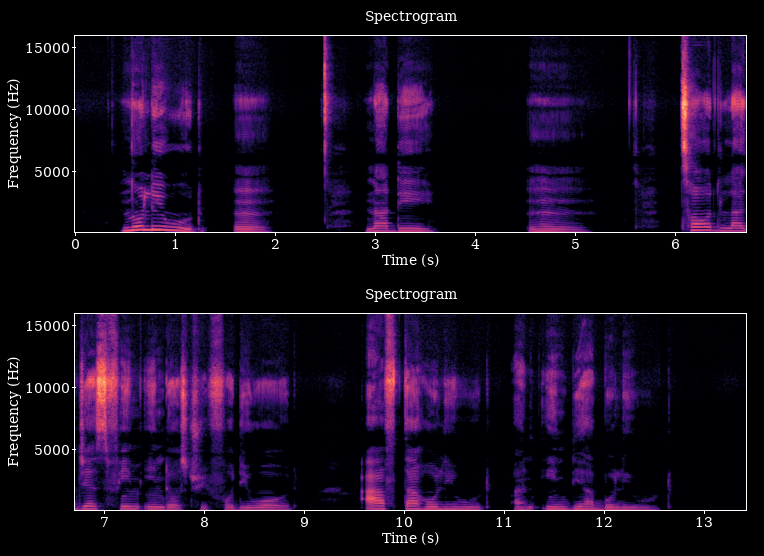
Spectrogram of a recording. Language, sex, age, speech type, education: Nigerian Pidgin, female, 30-45, spontaneous, tertiary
